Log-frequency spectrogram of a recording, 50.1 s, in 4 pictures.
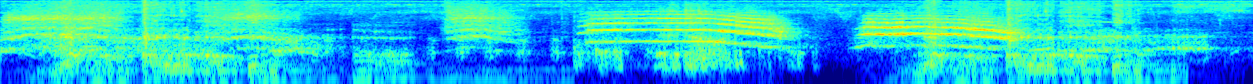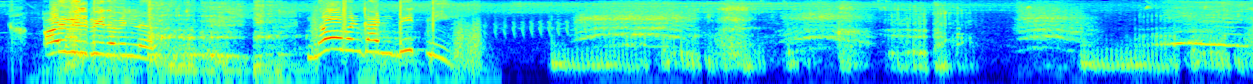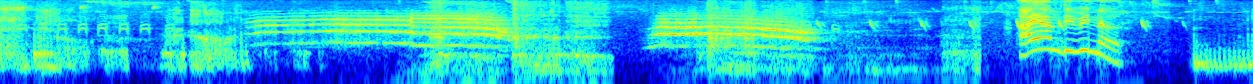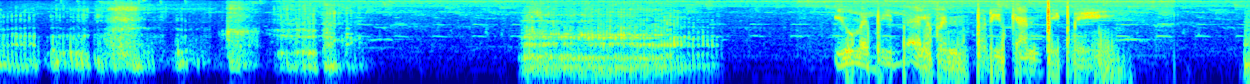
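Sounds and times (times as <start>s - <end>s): big cat roaring: 0.0s - 15.7s, 18.0s - 35.0s, 37.0s - 41.3s, 42.8s - 44.9s.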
